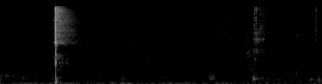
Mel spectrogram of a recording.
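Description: Wire cutters snip through jewelry wire in one sharp, close click, followed a couple of seconds later by a fainter, softer clack of small metal handling, with quiet in between.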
